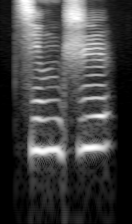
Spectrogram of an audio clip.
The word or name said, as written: 精致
